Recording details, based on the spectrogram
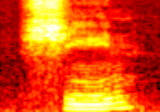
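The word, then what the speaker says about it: ش: Sheen, which is the English equivalent is sh, in words like shatter, for example.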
